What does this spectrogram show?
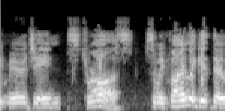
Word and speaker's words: Strauss: man mira jane and lisa strauss or straw it's strauss because my friend has a name that's spelled exactly like that it's strauss well we don't know if it is so right now i'm going with strauss and stross so there versus blue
